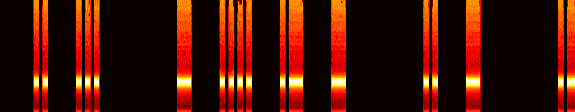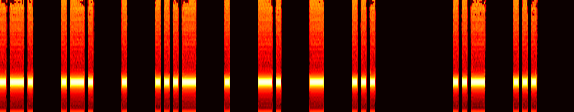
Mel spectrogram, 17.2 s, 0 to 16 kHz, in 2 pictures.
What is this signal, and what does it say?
Morse code, heard as a keyed tone, about 18 wpm, spaced as for 12 wpm, 1000 Hz. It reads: IS THAT IT PREVENTS US
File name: qotdfiles / 12wpm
